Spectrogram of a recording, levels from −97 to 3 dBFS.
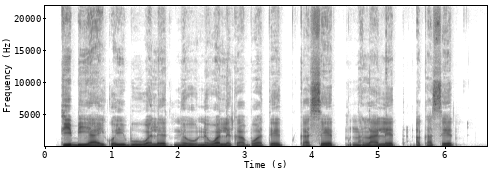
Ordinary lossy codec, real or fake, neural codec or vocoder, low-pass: none; real; none; none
